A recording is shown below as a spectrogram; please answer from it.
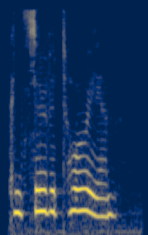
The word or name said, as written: conservatorium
